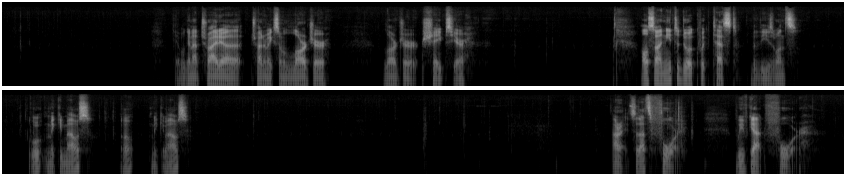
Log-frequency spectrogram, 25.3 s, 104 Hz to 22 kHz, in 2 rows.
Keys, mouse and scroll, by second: 0.2 e, 1.1 shift+click, 13.1 ctrl+z, 14.3 ctrl+z, 15.1 click, 15.4 ctrl+z, 16.6 ctrl+z, 19.9 t, 21.2-21.5 scroll down 1, 21.5-22.0 scroll up 1, 22.9 ctrl+shift+a.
